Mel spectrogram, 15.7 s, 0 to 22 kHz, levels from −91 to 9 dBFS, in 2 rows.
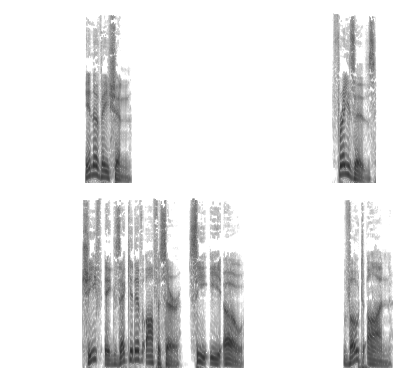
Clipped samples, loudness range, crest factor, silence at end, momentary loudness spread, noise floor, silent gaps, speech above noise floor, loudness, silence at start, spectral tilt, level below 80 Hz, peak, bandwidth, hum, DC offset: under 0.1%; 6 LU; 18 dB; 0.1 s; 9 LU; under -90 dBFS; 2.59-6.58 s, 7.48-9.45 s, 12.69-14.67 s; over 73 dB; -18 LUFS; 1.65 s; -4.5 dB/octave; -42 dBFS; -2 dBFS; 16.5 kHz; none; under 0.1%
